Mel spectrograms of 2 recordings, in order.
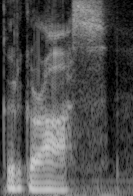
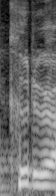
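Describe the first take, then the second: First: The last word ends with an s sound. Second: The last word ends without an s sound. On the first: The speaker calls it right. "it's coup de grace. And I think I think it's spelled G R A C E" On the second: The speaker calls it wrong. "I hear all the time, and it just makes me cringe"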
